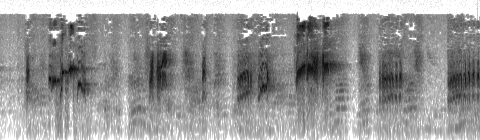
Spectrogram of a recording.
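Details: Red-whiskered bulbul summoning the flock: separate bursts of chattering, buzzy chirps and twisting whistled notes, each burst under half a second, spaced by brief silences.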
